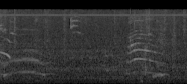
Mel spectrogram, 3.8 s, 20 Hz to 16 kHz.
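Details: Red male Abyssinian kitten, two weeks old, born 22 April 2010, gives thin, high mews: a couple of short calls at the start, then another pair of rising-falling squeaks near the end, in a quiet room.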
